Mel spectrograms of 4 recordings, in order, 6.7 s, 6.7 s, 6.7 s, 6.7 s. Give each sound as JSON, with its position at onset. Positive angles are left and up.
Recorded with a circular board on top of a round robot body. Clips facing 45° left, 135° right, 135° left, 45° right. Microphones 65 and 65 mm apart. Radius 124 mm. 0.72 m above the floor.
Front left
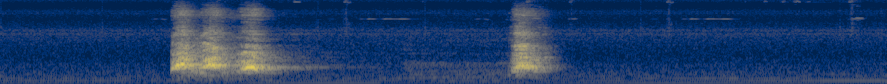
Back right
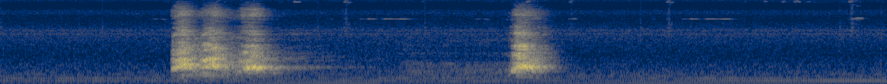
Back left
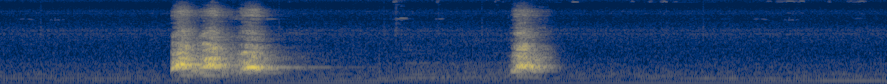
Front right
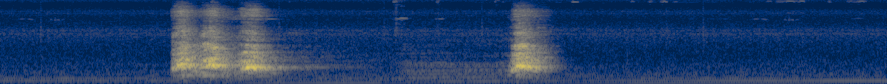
{"t": 1.3, "sound": "a dog barking", "azimuth_deg": 85, "distance_m": 0.6}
